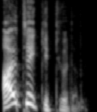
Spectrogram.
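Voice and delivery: imitating a Haitian accent, insisting; a light Haitian accent, badgering a traveller. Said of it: "I'm gonna do my best to do the accent".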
